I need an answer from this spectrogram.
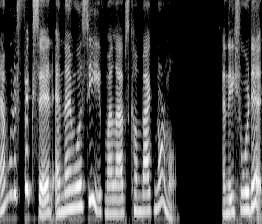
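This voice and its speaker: A woman at a fairly high pitch and moderate pace, with very wide pitch swings, in a very clean, dry, close recording with a silent background and no echo. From India (Gujarat). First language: Indian language. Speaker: functional medicine doctor. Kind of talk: interview.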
